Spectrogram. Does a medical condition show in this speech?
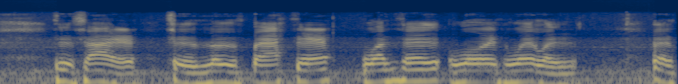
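Yes: Treacher Collins syndrome, severe.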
